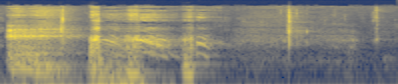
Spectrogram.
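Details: Adult woman (mother) with a hoarse, "sat down" throat, attributed to eating many sweets at a wedding, cold night weather, change of season and night travel; throat clearing.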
